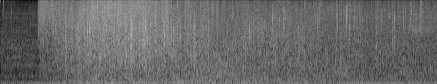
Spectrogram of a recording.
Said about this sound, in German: Die Mäuse sahen sich an und Herr Wundersam wollte gerade erklären, was es mit seinen Mitreißenden auf sich hatte, als ein dumpfes Brummen die Höhle erschütterte.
